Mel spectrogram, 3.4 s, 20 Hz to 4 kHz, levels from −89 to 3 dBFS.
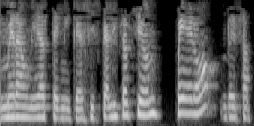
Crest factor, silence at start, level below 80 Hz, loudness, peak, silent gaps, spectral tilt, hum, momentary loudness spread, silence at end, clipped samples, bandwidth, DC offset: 16 dB; 0 s; -64 dBFS; -19 LUFS; -4 dBFS; none; -10.5 dB/octave; none; 7 LU; 0.05 s; under 0.1%; 4 kHz; under 0.1%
